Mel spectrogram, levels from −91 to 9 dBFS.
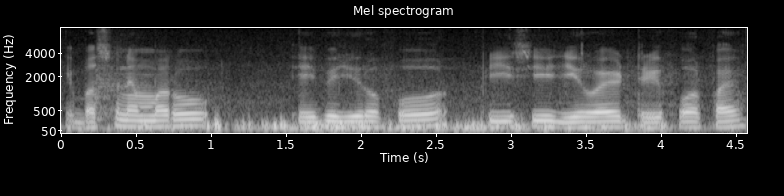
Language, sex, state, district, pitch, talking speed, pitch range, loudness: Telugu, male, Andhra Pradesh, Annamaya, 120 Hz, 170 wpm, 115-130 Hz, -16 LUFS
